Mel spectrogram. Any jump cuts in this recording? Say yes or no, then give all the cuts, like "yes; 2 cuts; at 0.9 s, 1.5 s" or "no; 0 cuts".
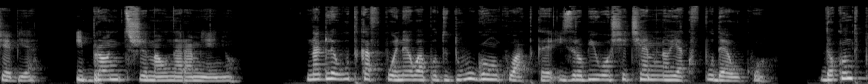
no; 0 cuts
